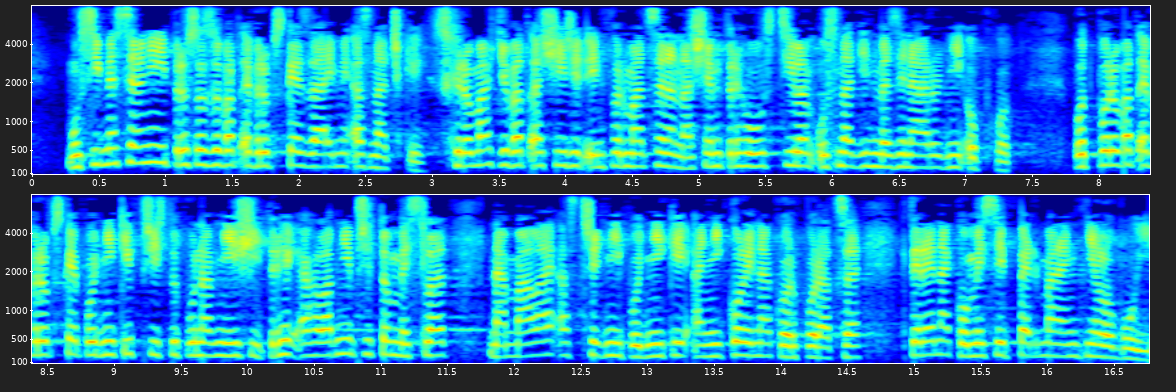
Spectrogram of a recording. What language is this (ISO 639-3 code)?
ces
